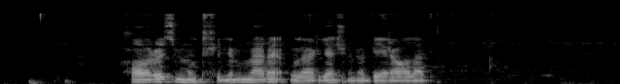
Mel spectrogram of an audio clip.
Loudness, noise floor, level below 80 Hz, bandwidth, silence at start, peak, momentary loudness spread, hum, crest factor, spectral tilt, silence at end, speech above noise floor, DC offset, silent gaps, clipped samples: -30 LUFS; -66 dBFS; -56 dBFS; 11.5 kHz; 0.3 s; -12 dBFS; 14 LU; none; 20 dB; -5.5 dB/octave; 1.8 s; 36 dB; under 0.1%; none; under 0.1%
